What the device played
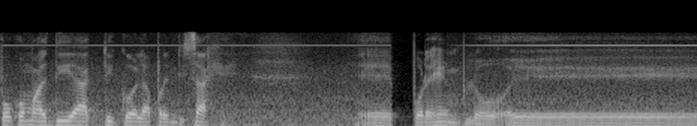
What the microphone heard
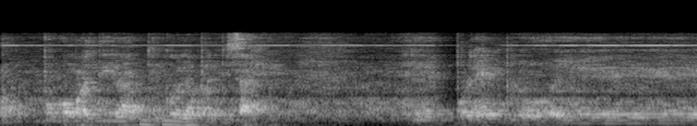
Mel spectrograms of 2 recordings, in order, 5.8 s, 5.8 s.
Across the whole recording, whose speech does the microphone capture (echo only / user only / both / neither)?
both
